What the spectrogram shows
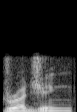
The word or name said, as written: drudging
